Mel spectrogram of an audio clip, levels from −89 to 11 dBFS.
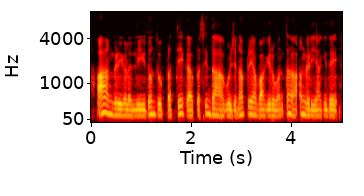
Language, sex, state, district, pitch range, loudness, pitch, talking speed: Kannada, male, Karnataka, Shimoga, 115-140 Hz, -26 LUFS, 120 Hz, 120 wpm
